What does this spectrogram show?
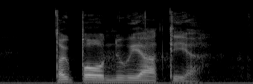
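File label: "taupo nui a tia", Māori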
